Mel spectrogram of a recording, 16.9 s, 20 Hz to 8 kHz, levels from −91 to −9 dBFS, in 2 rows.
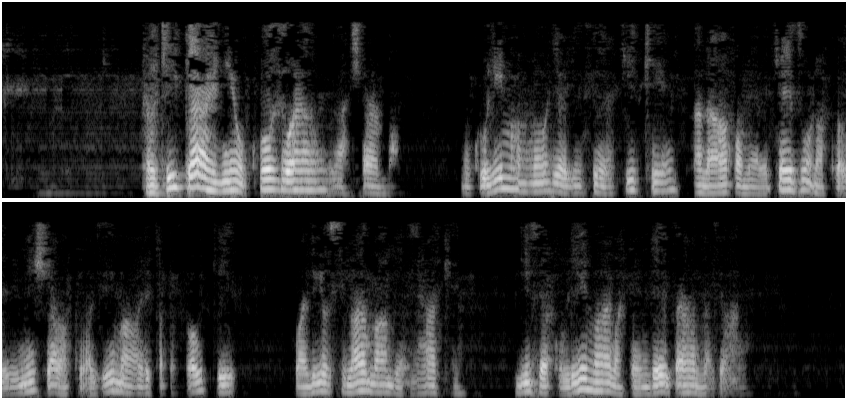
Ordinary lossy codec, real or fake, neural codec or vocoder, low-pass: MP3, 24 kbps; fake; codec, 16 kHz in and 24 kHz out, 0.6 kbps, FireRedTTS-2 codec; 7.2 kHz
